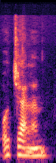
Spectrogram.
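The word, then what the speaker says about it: Öcalan: historia que este personaje ocalán que ellos llaman de ochalan pronuncian o ya entonces ahí una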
